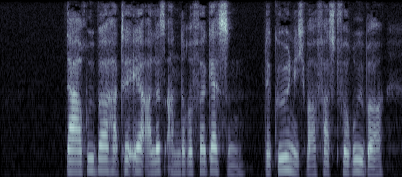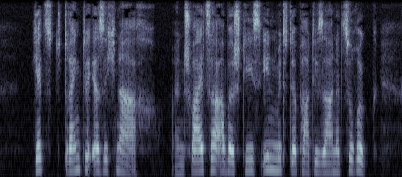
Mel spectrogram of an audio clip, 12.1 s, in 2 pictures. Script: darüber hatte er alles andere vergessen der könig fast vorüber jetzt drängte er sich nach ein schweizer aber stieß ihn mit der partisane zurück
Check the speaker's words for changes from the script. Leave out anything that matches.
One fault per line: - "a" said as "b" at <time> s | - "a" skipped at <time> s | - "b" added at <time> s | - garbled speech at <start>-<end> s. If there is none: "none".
- "war" added at 4.6 s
